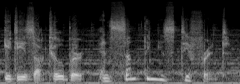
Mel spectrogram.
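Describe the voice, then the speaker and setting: A man playing an ominous, poetic small-town radio host, narrating in a portentous, deliberate, theatrical way. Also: medium pitch, huge pitch swings, over music. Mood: ominous, solemn. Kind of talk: scripted dramatic radio narration.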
